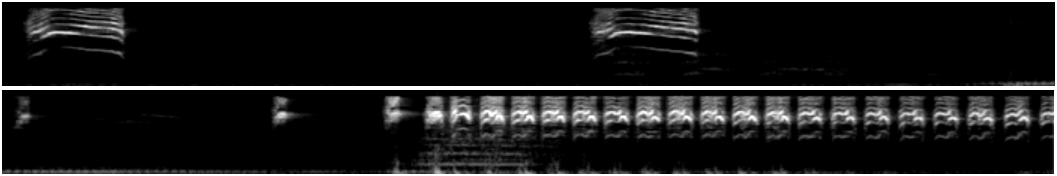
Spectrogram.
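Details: Sooty-headed bulbul calling companions as a trapping lure: two bright, arched harmonic notes, then a low steady hum and a fast, scratchy, pulsed chatter filling the end.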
